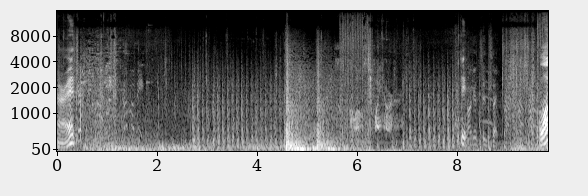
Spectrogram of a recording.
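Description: Rapid gunfire rattles from a game.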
